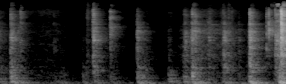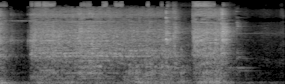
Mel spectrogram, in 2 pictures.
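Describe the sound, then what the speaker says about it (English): Screws being backed out of a loose toilet paper holder mounted on a wall, a run of irregular metallic clicks and ticks that builds into a steadier grinding whir, close and fairly loud, with no talking. "all we're going to do is remove these two screws"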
